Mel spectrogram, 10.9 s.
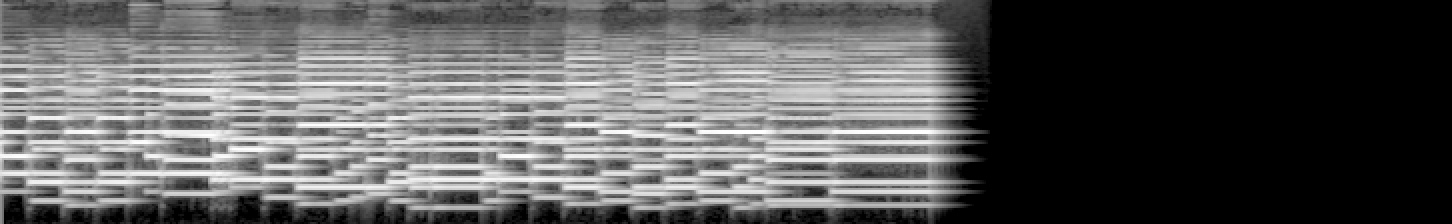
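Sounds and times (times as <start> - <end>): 
polka: 0.0 - 7.2.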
